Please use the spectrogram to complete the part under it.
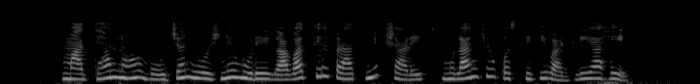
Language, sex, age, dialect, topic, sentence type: Marathi, female, 31-35, Varhadi, agriculture, statement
